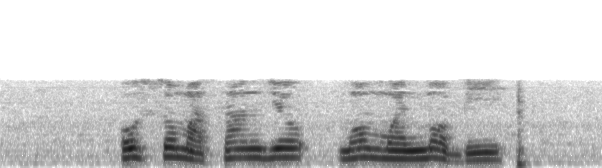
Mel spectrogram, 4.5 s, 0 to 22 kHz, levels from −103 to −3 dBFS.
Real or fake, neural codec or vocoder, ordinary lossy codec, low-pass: real; none; AAC, 24 kbps; 3.6 kHz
